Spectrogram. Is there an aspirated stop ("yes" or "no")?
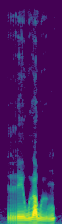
no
